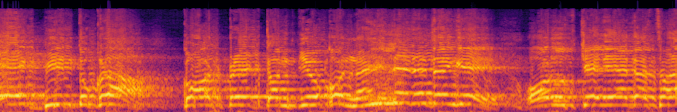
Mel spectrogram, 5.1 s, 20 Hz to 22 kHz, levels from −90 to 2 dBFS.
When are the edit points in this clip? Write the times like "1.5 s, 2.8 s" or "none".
none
